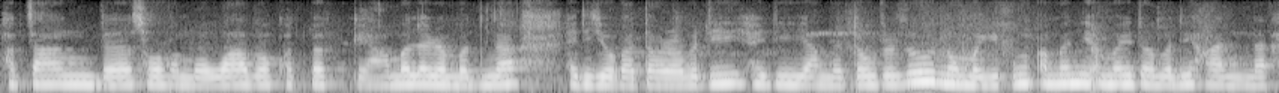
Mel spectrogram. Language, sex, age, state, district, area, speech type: Manipuri, female, 18-30, Manipur, Bishnupur, rural, spontaneous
